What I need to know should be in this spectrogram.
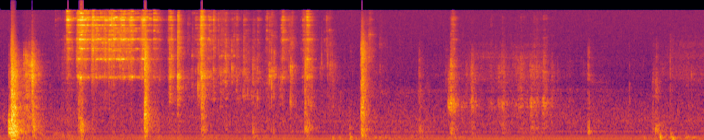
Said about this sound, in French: Il est entré dans une allée d'un vieil immeuble. Monte jusqu'au premier. Là, il ouvre une porte d'appartement.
